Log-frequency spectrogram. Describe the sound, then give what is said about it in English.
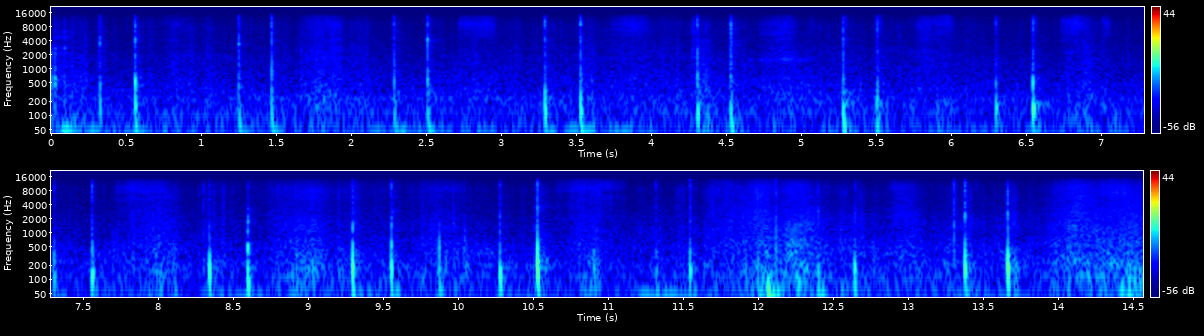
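Repeated short, dull taps on a patient's back during a physical examination, coming in quick irregular bursts of two or three over a quiet background, with no voices. “I'm going to tap on the back.”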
